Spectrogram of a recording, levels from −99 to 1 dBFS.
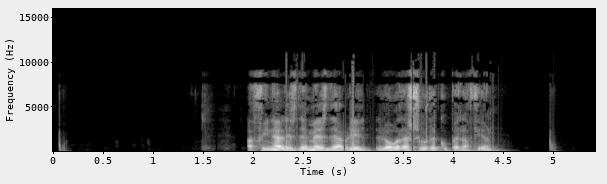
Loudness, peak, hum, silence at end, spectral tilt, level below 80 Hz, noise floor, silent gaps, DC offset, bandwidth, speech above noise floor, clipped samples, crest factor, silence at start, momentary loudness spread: -17 LUFS; 0 dBFS; none; 1 s; -5.5 dB/octave; -48 dBFS; -61 dBFS; none; under 0.1%; 9.6 kHz; 45 dB; under 0.1%; 20 dB; 1.95 s; 13 LU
